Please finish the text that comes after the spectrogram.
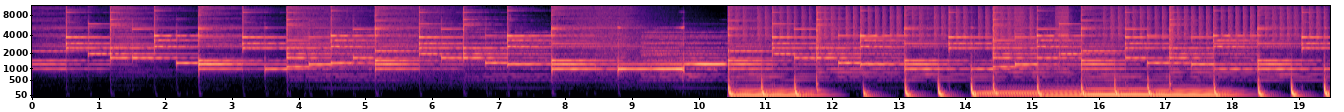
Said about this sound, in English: a new ice cream jingle will be made available to trucks all across the country in perpetuity.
